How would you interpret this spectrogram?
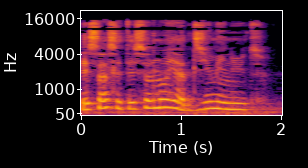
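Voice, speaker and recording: A woman's voice: a little high, quick pace, mellow, a little hiss or hum. A woman vlogger casually talking the viewer through a homemade remedy, chatting to them directly like a friend. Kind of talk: casual how-to narration to camera.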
